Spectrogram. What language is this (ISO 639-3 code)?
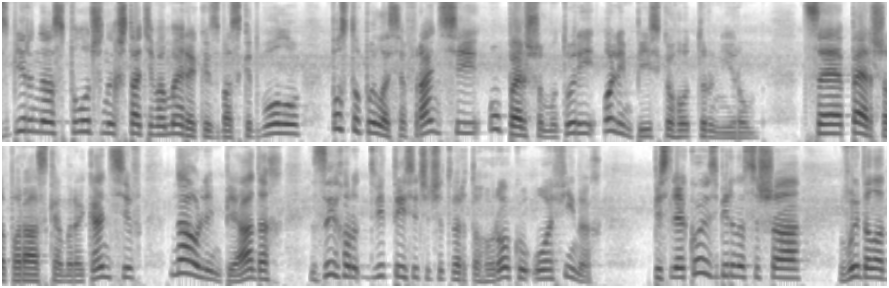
ukr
